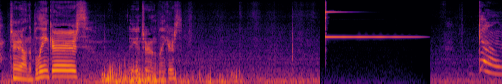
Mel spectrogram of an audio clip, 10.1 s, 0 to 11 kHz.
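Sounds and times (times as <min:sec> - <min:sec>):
bell-like ding: 0:06.5 - 0:08.6.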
